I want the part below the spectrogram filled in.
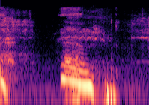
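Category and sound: animal, horse neighing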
